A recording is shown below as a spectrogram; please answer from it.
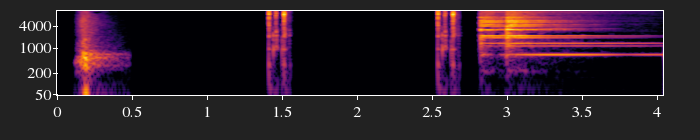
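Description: Subscribe-button animation sound effects: a short pop, a double mouse click, then two more quick clicks, followed by a bright notification-bell ding that rings on and fades over about a second and a half.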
